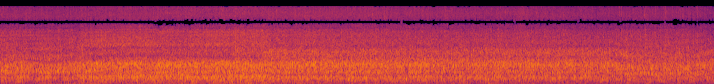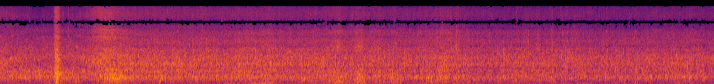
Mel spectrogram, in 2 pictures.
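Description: A large shoal of pond fish thrashing and splashing at the surface as they feed on floating feed, a steady rush of churning water. A single sharp knock about halfway through.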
